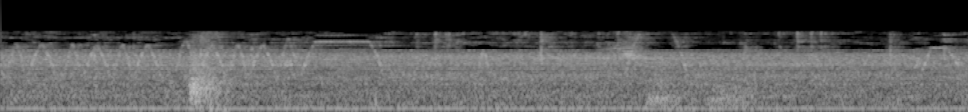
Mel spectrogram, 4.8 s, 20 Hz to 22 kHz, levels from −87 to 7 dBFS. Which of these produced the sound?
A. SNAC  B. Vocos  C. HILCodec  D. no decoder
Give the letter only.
B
